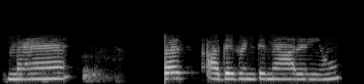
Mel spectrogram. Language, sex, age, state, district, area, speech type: Hindi, female, 18-30, Uttar Pradesh, Prayagraj, rural, conversation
